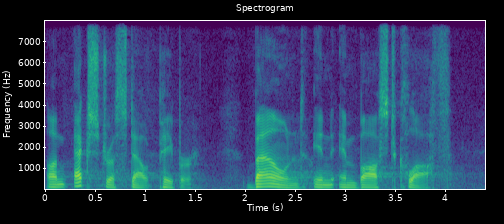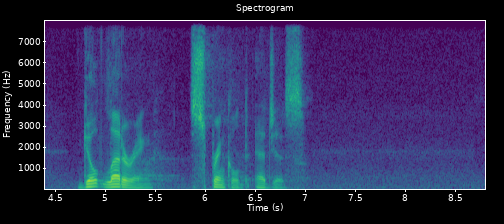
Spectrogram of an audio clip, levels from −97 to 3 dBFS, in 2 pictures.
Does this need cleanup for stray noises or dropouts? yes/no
no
